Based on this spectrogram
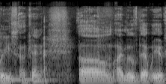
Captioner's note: member laughs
